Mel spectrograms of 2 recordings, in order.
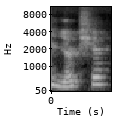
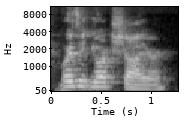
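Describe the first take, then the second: First: "Yorkshire" said as YORK-sher, unsure and rising; trying a pronunciation. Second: "Yorkshire" said as York-shy-er, the second syllable spelled out; second pronunciation try. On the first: Unsure of a place name, she tries "Yorkshire" as YORK-sher. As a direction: test out "Yorkshire" as YORK-sher with a questioning rise. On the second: To her viewers, an alternative "Yorkshire" said York-shy-er. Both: Shown as a demonstration.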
